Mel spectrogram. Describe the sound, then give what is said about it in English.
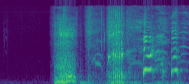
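A loud human snort close to a microphone bursts in after half a second of silence, followed by a few more rough, nasal grunting and snorting bursts in quick succession. “It was such a loud snort in my ear. You know what? I gotta say, that snort hurt.”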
